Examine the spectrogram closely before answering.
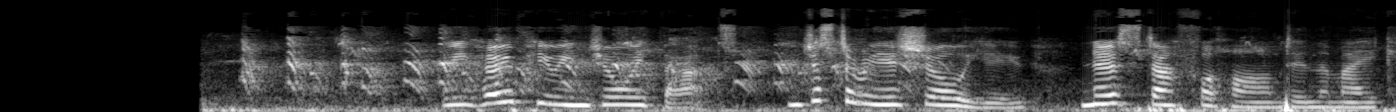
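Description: A woman speaks calmly close by, outdoors.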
